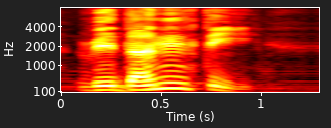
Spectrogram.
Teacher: now the voicing of that dakara it gets retained right because of the vowel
